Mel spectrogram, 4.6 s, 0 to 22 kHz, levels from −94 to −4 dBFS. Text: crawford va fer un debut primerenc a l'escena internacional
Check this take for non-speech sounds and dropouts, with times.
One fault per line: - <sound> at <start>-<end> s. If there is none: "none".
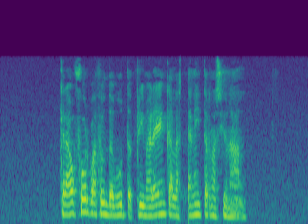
- dropout at 2.7-2.8 s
